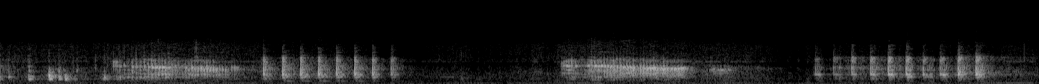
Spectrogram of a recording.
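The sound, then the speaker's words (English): Loud, heavy snoring from a man in room 9 repeats in two full cycles, each a rough, rumbling drawn-out breath followed by a rapid string of fluttering, pulsing rattles, with no talking. “Guy's snoring up a storm at 9.”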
